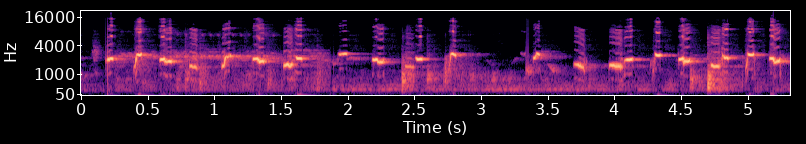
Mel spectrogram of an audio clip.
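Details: Yellow-vented bulbul in full song, used to coax other bulbuls into singing; clear whistled notes, some sharply rising or falling, delivered in quick uneven bursts about once per second or faster.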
